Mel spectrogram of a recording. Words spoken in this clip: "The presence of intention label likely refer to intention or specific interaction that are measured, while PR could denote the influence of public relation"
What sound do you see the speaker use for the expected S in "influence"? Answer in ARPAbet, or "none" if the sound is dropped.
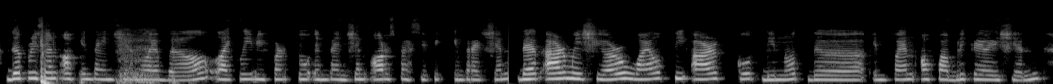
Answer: none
